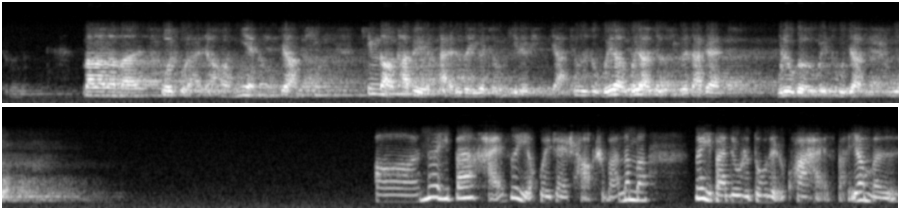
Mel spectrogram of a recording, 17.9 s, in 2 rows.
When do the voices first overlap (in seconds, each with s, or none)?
none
